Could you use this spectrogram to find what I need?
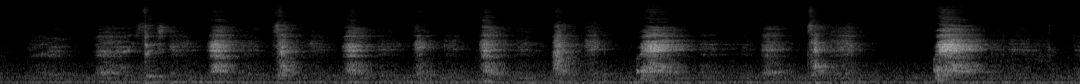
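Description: A man exhales sharply with each push-up.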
